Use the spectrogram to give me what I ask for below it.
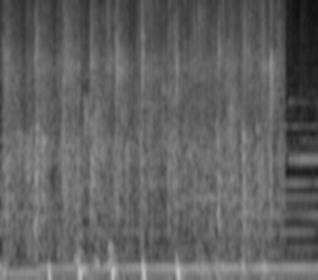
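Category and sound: crowd, audience round of applause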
